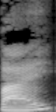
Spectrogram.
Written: bai2

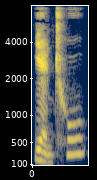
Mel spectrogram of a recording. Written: yan3chu1

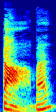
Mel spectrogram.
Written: da3ban

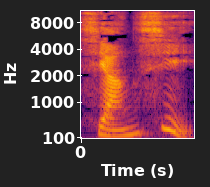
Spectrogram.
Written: xiang2xi4

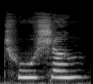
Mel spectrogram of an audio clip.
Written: chu1sheng1

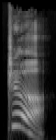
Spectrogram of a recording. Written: zhe4

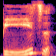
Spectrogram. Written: bi2zi

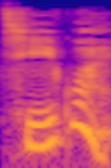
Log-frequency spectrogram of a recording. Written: qi2guai4

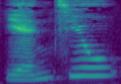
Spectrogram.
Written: yan2jiu1

